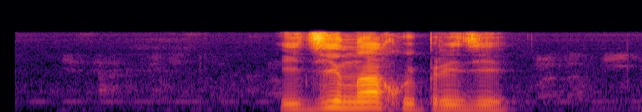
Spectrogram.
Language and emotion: Russian, angry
